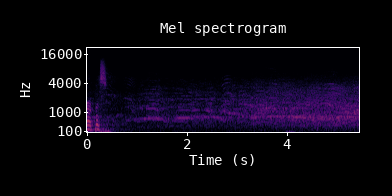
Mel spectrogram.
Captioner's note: crowd vocalizing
